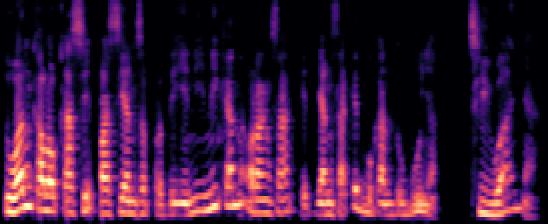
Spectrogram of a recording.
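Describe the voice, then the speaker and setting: A man's voice: on the high side, brisk, vocal fry, a little mellow, slightly rough. A man, a pastor, answering a listener's question on the Bible with earnest, emphatic counselling.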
